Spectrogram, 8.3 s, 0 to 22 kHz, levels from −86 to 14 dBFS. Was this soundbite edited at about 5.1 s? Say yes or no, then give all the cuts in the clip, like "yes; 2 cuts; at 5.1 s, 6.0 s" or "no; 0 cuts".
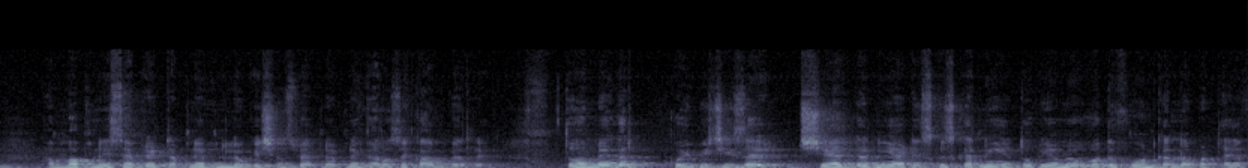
no; 0 cuts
